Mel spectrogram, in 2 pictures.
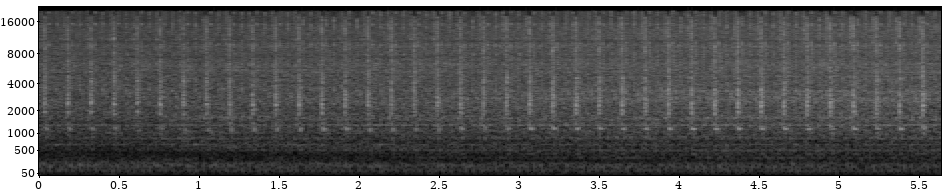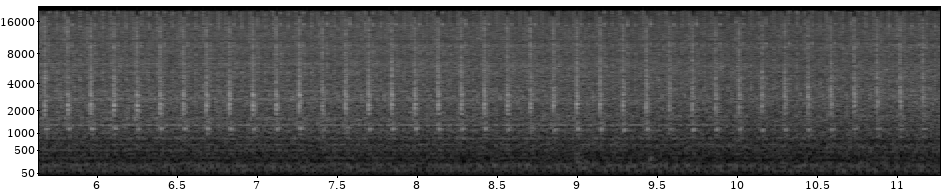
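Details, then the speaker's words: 2010 Vauxhall Corsa 1.0 Ecoflex replacement engine revved: sharp, regular tapping at about 207 per minute that sounds like engine knock but comes from worn inlet manifold swirl flaps. "can you can you hear that tapping I obviously can't hear it myself because I'm still recording this at the moment when I get it on the computer I'm sure I'll be able to hear it but that is a distinct engine tap"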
